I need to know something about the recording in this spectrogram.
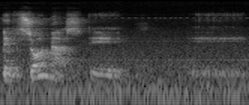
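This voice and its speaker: A man recalls events with hesitant fillers. He sounds far from the mic in a roomy, echoey space. Clear noise runs under his voice. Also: fairly low pitch, huge pitch swings, very slow. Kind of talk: recollection.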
